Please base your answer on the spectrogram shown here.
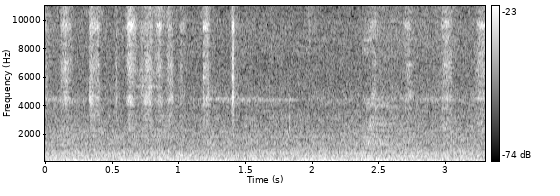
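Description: A Derwent pastel pencil shading on paper makes a soft, continuous scratchy rasp with faint repeated strokes, close and quiet with no talking.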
